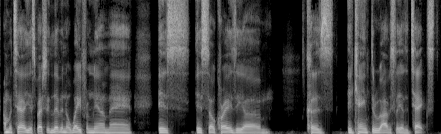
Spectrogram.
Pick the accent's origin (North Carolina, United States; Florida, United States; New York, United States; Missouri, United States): North Carolina, United States; growing up in Carolina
